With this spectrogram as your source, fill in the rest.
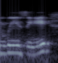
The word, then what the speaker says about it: Weezie: And we love that it also rhymes with easy, so we use that a lot in our branding. So, monogram towels should be easy, Weezie.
